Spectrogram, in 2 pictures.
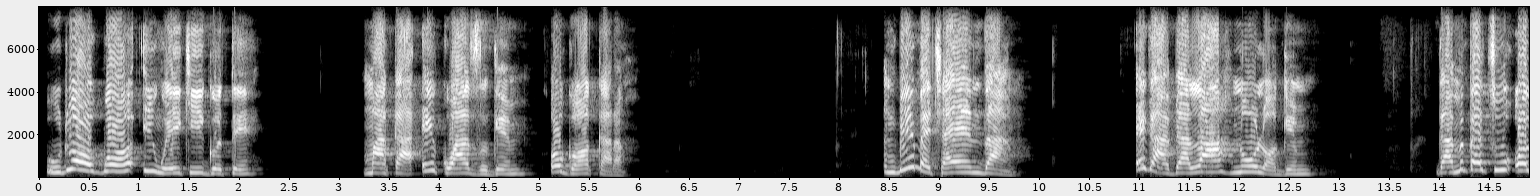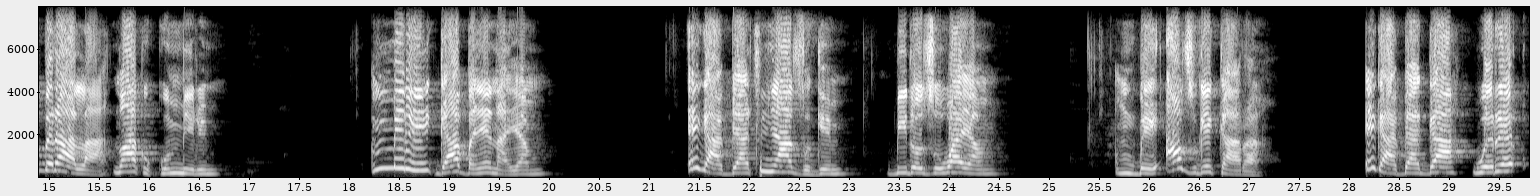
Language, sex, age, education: Igbo, female, 30-45, tertiary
